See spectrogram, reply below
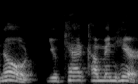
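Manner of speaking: mock little girl voice, yelling. Retelling a four-year-old niece yelling at a doll: imitating a yelling child. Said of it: "she yells out".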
